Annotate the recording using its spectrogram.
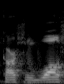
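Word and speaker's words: Carson Walch: named Carson Walsh Khalsa Carson Walsh is how you say his name like Carson Wentz but not he is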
